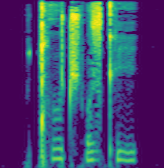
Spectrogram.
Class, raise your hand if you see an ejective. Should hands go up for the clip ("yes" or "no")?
yes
